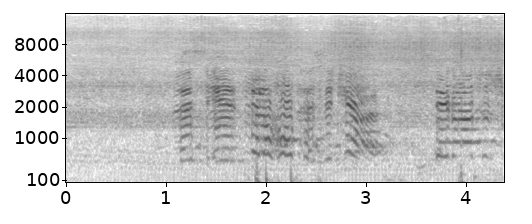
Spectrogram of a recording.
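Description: Faint background talk with no words made out, over a low steady hum; the voices start about a second in, with a low thump about two seconds in.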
